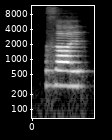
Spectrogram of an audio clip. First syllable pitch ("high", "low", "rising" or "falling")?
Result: low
